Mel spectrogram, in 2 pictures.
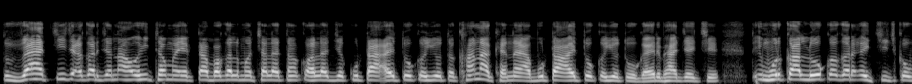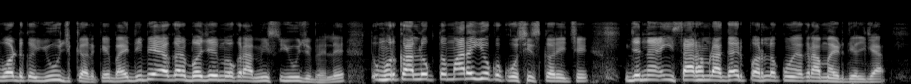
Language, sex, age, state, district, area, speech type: Maithili, male, 45-60, Bihar, Darbhanga, rural, spontaneous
